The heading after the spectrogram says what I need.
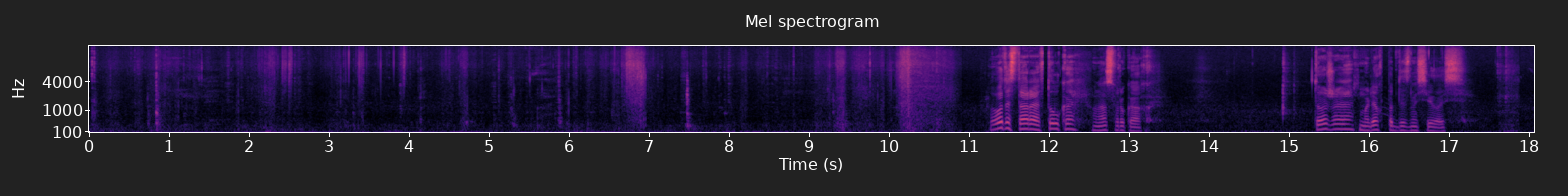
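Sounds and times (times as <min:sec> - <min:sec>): rustling scrapes: 0:00.1 - 0:10.9.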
